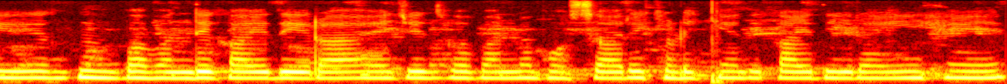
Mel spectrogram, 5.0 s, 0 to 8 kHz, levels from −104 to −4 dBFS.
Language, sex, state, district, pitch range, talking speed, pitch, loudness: Hindi, female, Bihar, Sitamarhi, 220-230 Hz, 200 wpm, 225 Hz, -16 LUFS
